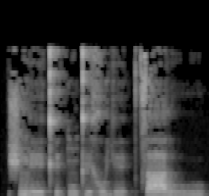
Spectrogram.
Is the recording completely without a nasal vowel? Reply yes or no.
no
